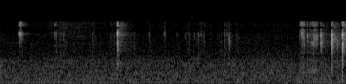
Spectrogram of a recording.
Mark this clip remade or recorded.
recorded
